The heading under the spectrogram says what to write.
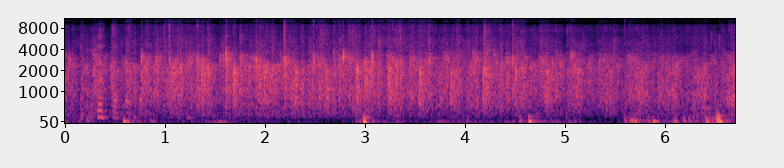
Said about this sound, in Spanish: Pues con este aplauso se va a subir la persona que se va a tocar un, el siguiente tema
